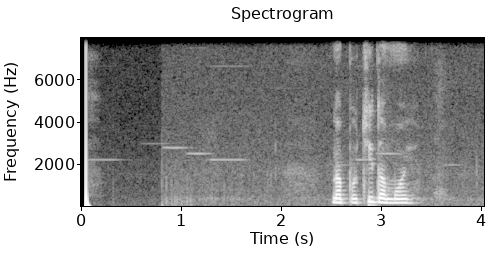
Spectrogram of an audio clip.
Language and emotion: Russian, neutral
